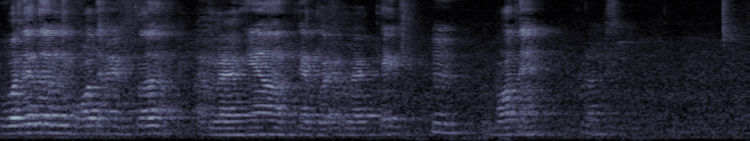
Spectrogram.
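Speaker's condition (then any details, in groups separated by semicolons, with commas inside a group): Cerebral palsy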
